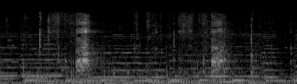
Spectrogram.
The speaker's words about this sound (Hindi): जब योगर्ट हमने डाल दिया तो इसको योगर्ट को थोड़ा सा हमने मिक्स कर लेना है अच्छी तरीके से।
